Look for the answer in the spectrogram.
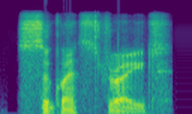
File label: "sequestrate", British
